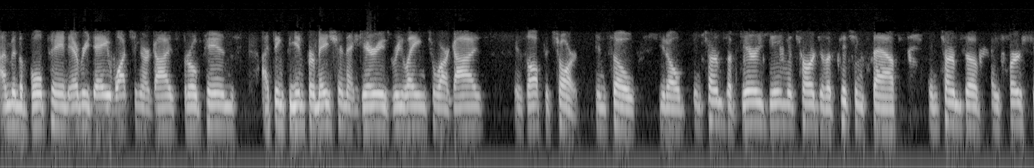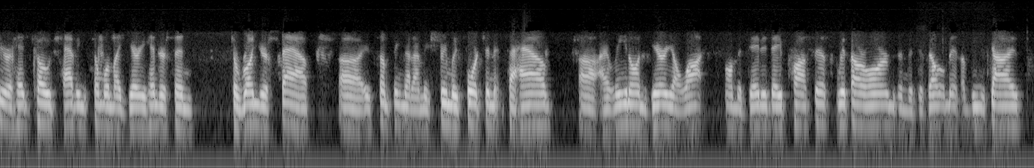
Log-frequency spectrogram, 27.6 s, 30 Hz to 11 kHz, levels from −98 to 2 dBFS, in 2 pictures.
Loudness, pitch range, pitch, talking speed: -23 LUFS, 130-140 Hz, 135 Hz, 195 wpm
